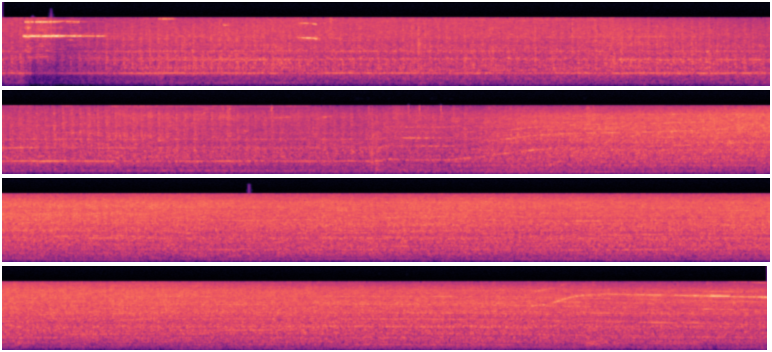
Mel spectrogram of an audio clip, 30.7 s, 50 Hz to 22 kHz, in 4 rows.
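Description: Jelcz M121MB city bus with a Voith automatic gearbox, standing with a steady hum for about ten seconds, then pulling away: from about twelve seconds in, the engine and transmission whine climbs in pitch as the bus accelerates. A higher whine rises and falls again near the end.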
